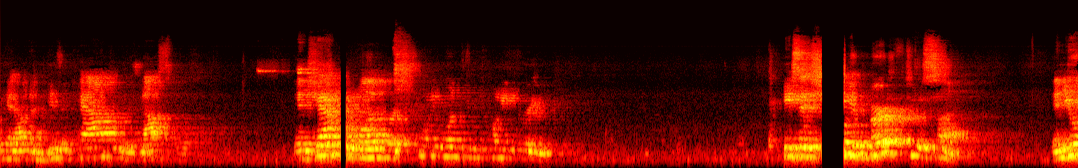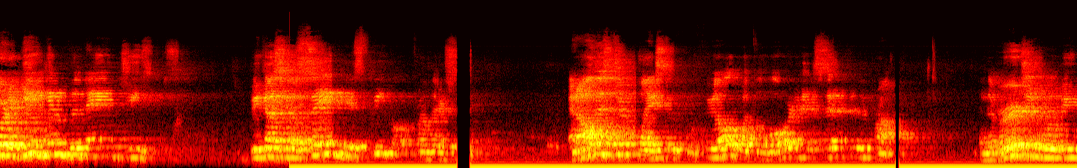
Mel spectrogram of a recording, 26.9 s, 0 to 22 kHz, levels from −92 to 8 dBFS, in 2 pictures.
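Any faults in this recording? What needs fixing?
Bluetooth dropout: audio packets likely missed their delivery deadline over the wireless link and were discarded. The output falls silent at 4.25 s (about 70 ms), 10.26 s (about 280 ms), 19.18 s (about 160 ms) and 24.66 s (about 46 ms). Each time, the sound resumes further along, as if it had kept playing through the gap. To prevent this, keep the headphones close to the source, reduce 2.4 GHz interference, or use a wired connection when recording or monitoring.

DC step: the zero line of the waveform jumps at 17.09 s and the offset holds until the end. This produces a single low thump, while the sound itself carries on unchanged. To prevent this, put a DC-blocking high-pass filter in the chain, and avoid switching inputs or recalibrating converters mid-take.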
